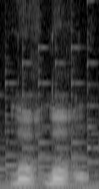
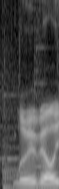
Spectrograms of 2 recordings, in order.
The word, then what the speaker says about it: Louisville: Louisville. That's the key. That's the trick to saying Louisville. You've got to take out all the letters of it.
